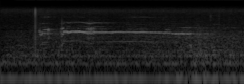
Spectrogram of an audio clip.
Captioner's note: rooster crows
